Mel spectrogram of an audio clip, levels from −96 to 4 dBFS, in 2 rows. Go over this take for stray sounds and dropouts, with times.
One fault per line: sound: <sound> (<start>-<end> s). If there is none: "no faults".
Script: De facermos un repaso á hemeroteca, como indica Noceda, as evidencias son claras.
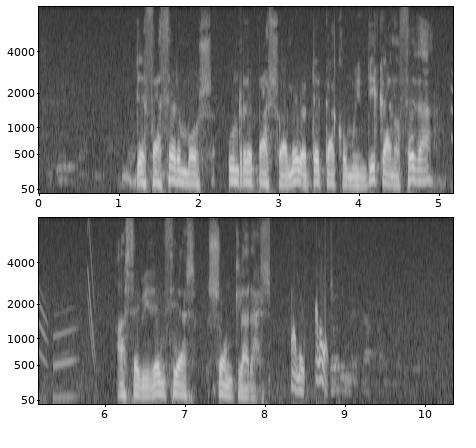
sound: chirp (5.1-5.9 s)
sound: chirp (8.3-8.8 s)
